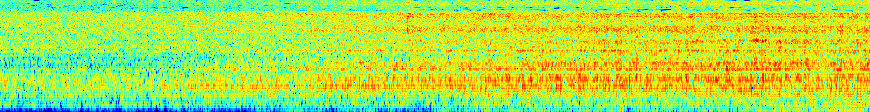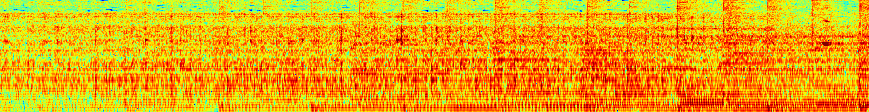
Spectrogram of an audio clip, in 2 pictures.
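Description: A drill bit grinds into metal, growing louder.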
